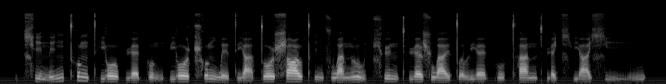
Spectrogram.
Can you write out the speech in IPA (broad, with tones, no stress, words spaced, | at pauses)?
t͡ɕʰḭ˨˩ni˥ŋt̪ʰʊ˥˧ŋ t̪ʰjo˥˩ʊ̯pɥɛ˧˥kʊ̰˨˩ŋ pjo˥˧ʊ̯ʈ͡ʂʰʊ˥˩ŋwe˩ɪ̯t̪jä̰˨˩ t̪o˥ʊ̯ʂɑ˥ʊ̯t̪ʰi˨ŋ swa˧˥nlṵ˨˩t͡ɕʰy˥˩nt̪ʰɥɛ˥ ʂwa˥˩ɪ̯t̪ɤ˩ ljɛ˧˥ ku˧˥t̪ʰa˥nt̪ʰɥɛ˨t͡ɕʰjä˧˥ ɕḭ˨˩˦n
